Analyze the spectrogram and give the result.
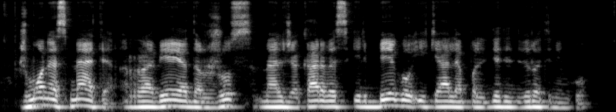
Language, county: Lithuanian, Klaipėda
